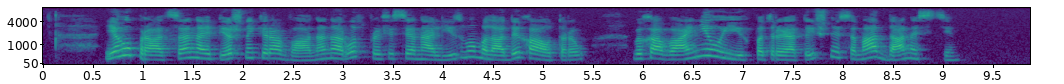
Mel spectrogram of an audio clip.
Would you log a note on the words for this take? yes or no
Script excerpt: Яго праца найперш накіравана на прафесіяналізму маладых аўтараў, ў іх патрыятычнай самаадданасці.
yes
